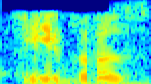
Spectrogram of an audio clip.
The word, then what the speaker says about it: Abel: Sure, my name is Abel, spell like A-B-E-L.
